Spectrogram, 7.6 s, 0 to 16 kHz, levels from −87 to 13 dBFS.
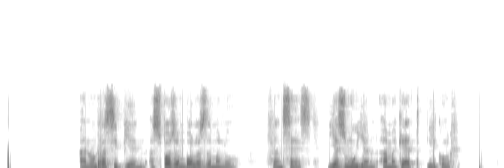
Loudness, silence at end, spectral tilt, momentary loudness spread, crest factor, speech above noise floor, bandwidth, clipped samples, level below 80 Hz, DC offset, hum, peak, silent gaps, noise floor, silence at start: -39 LUFS; 0.7 s; -5 dB/octave; 12 LU; 20 dB; over 52 dB; 8 kHz; under 0.1%; -70 dBFS; under 0.1%; none; -20 dBFS; none; under -90 dBFS; 1.2 s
